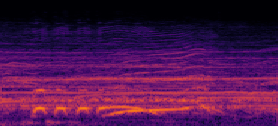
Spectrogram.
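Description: A live concert crowd cheers, with several voices whooping and hollering in a brief, lively burst of noise that carries on over about two seconds, answering a call for people from Durango.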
